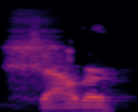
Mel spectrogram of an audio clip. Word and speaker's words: Sauber: Sauber.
